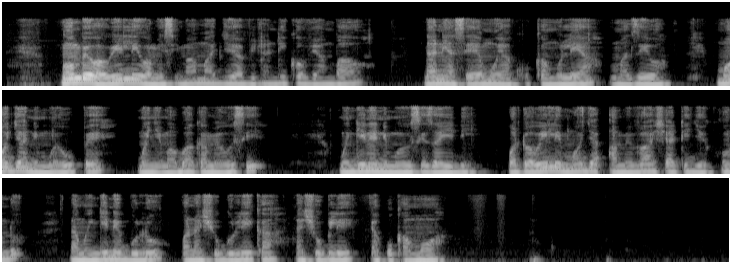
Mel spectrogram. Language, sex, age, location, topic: Swahili, male, 18-24, Kisumu, agriculture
